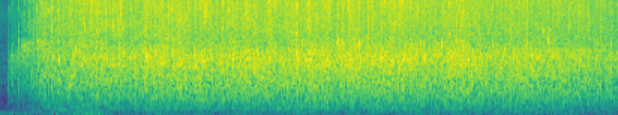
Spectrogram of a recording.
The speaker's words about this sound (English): Applause sound effect.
